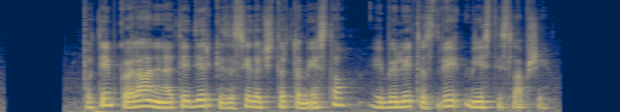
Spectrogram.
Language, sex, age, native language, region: Slovenian, male, 50-59, Slovenian, Savinja region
